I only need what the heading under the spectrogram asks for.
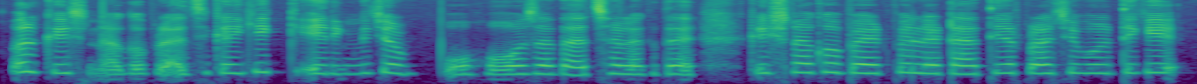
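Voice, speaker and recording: A chatty woman storyteller narrating casually. Her voice is high yet dark and mellow, recorded close in a dry space. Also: flat delivery, brisk, creaky, no room sound. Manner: chatty, retelling with fillers.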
